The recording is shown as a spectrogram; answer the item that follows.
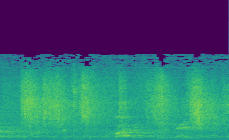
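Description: Indistinct men's voices talking in a crowded room, over a steady hiss.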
